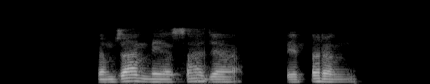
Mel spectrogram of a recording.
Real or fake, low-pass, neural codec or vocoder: fake; 5.4 kHz; codec, 44.1 kHz, 2.6 kbps, DAC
